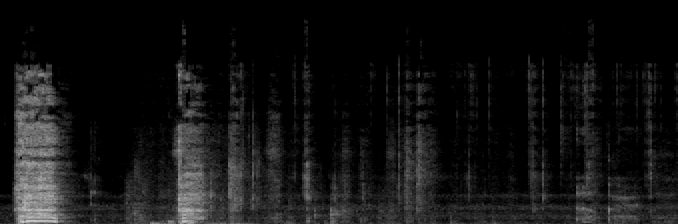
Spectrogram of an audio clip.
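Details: A dog coughing in the morning: two harsh, forceful coughs followed by quieter throat and breathing noises.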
